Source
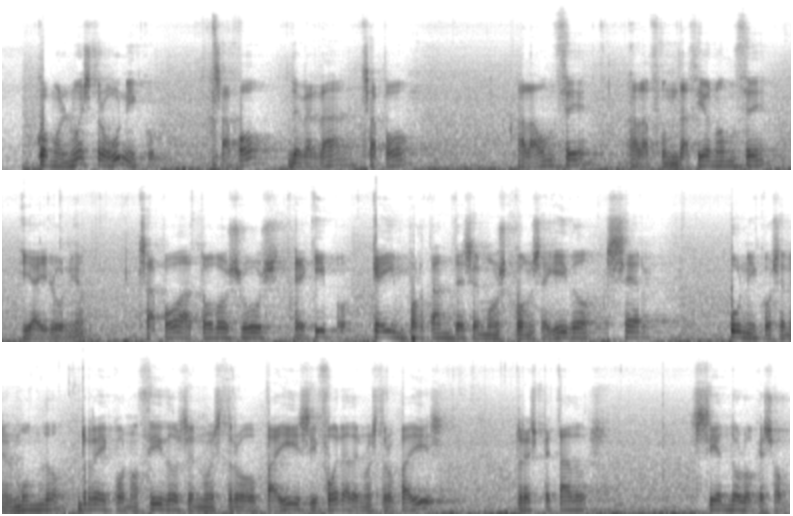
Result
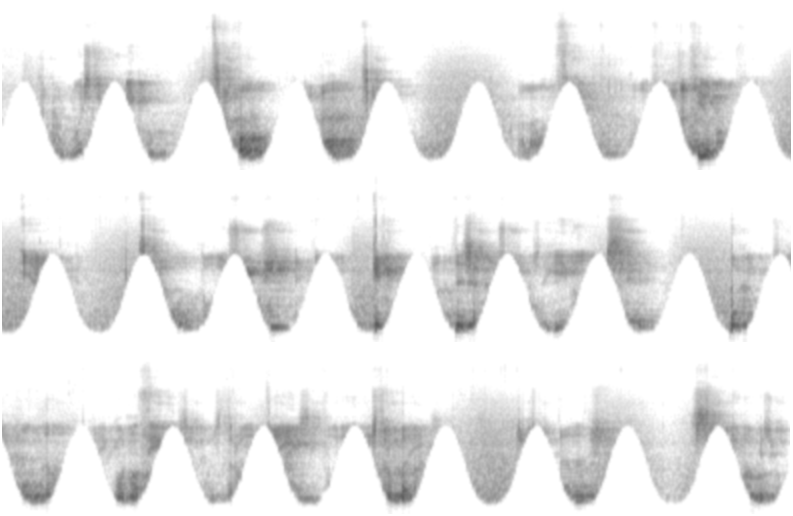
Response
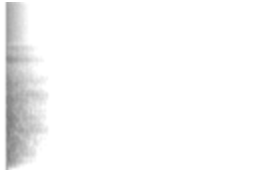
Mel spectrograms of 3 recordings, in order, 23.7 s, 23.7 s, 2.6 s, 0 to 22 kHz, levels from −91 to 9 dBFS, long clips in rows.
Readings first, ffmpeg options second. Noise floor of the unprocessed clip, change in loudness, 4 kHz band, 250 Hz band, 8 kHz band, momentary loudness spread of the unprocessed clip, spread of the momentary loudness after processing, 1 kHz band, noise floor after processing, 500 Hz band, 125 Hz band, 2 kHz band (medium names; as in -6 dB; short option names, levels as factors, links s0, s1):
-39 dBFS, -11.0 dB, -7.0 dB, -20.5 dB, -9.0 dB, 12 LU, 21 LU, -8.0 dB, -69 dBFS, -12.0 dB, under -40 dB, -7.5 dB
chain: -filter_complex "[0:a]tremolo=f=0.87:d=0.91,highshelf=f=8600:g=-8.5,aecho=1:1:51|78:0.168|0.158,asplit=2[s0][s1];[1:a]atrim=start_sample=2205,adelay=107[s2];[s1][s2]afir=irnorm=-1:irlink=0,volume=0.126[s3];[s0][s3]amix=inputs=2:normalize=0,afftfilt=real='re*gte(b*sr/1024,310*pow(3200/310,0.5+0.5*sin(2*PI*1.1*pts/sr)))':imag='im*gte(b*sr/1024,310*pow(3200/310,0.5+0.5*sin(2*PI*1.1*pts/sr)))':win_size=1024:overlap=0.75,volume=0.708"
